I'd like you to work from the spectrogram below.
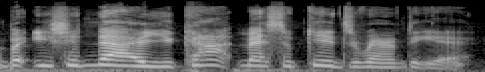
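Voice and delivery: put-on lightly Southern tough kid; mild Southern-accented kid telling the mister off. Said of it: "I forgot I was doing Southern".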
